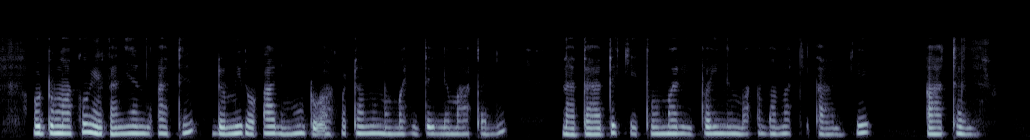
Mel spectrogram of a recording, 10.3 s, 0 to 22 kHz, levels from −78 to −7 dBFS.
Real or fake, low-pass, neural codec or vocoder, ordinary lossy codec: fake; 7.2 kHz; autoencoder, 22.05 kHz, a latent of 192 numbers a frame, VITS, trained on one speaker; none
